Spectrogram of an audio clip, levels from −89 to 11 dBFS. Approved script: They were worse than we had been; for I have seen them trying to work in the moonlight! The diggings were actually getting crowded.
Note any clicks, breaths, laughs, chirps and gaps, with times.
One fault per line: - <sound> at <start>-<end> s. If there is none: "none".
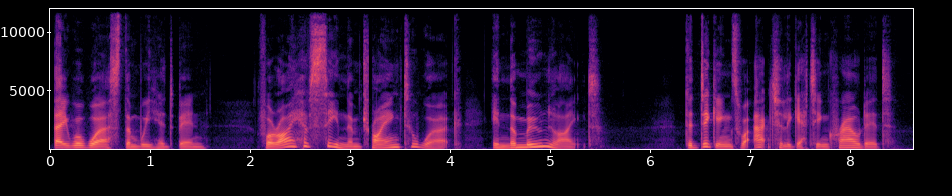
- dropout at 3.2-3.2 s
